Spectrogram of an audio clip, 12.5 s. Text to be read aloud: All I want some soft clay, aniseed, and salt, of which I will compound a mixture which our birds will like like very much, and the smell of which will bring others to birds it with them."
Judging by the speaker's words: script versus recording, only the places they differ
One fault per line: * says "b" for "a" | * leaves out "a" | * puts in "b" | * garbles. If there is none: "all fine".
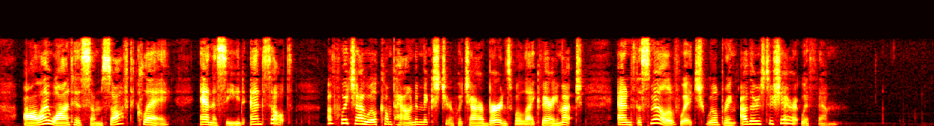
* puts in "is"
* leaves out "like"
* says "share" for "birds"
